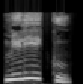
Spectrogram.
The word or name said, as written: ಮಿಳಿಯಿಕ್ಕು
